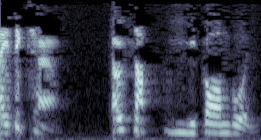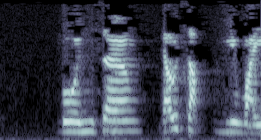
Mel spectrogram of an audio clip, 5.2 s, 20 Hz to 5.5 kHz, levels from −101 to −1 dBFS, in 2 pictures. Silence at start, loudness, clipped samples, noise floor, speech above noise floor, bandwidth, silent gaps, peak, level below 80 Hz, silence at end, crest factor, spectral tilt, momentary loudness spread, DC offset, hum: 0 s; -20 LUFS; under 0.1%; -68 dBFS; 48 dB; 5.4 kHz; none; -2 dBFS; -64 dBFS; 0 s; 18 dB; -7.5 dB/octave; 15 LU; under 0.1%; none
